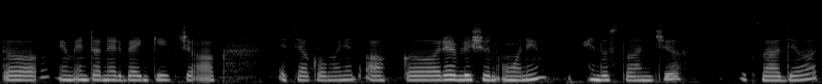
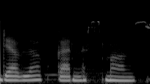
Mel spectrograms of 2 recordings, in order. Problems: low volume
